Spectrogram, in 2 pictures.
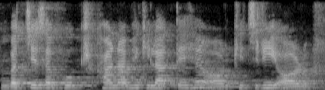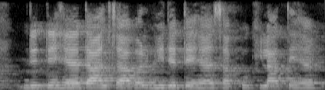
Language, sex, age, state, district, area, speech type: Hindi, female, 18-30, Bihar, Samastipur, rural, spontaneous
